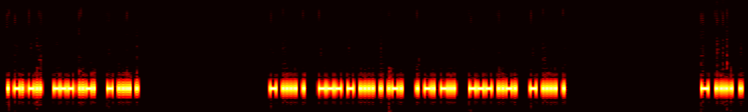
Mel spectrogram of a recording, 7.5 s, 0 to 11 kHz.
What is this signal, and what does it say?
Morse code, heard as a keyed tone, about 61 wpm, 700 Hz. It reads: END OF THE THE OTHER END OF THE THE
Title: Speed-Racing - Sets of 5 Words 50wpm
